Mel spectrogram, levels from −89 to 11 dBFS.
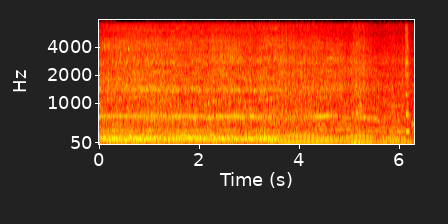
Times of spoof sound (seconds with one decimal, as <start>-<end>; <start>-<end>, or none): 0.0-3.6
